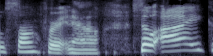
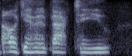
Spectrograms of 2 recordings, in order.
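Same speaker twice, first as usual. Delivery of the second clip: hushed, confiding, soft stage whisper; 2 semitones lower, 5 dB quieter than usual. Retelling a teacher's words while she took the paper: imitating a half-whisper. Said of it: "she whispered to me".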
